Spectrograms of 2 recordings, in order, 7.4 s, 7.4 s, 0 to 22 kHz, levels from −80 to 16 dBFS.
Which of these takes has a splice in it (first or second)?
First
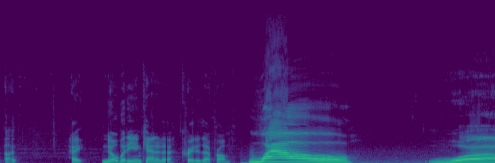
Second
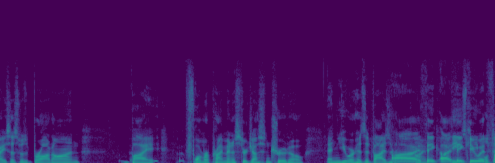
first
